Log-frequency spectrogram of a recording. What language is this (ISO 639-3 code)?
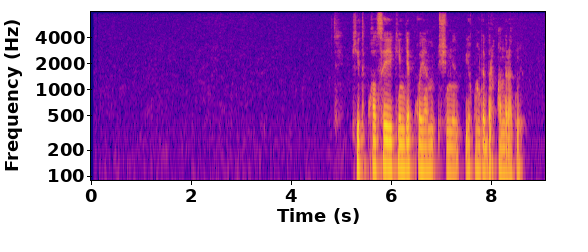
kaz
